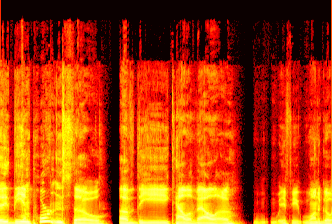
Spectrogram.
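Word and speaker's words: Kalevala: uh i think it's calavela uh yeah it's been actually pronounced two different ways kelvila oh okay and then calavela i think all right i think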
